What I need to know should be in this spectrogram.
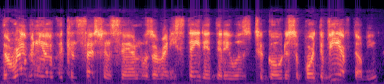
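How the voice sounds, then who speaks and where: Husky, bright-toned mayor addressing a council. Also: male voice, fairly high pitch. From United States. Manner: measured, formal, emphatic. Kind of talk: public meeting address. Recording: dull lo-fi meeting audio.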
